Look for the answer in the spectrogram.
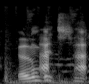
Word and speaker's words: Gambit: Gambit. Não, tá, tá certo, mas essa pronúncia aí. – Sensual. Mordeu o lábio pra falar. Porque é francês, porra, e tem que fazer biquinho.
